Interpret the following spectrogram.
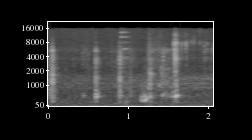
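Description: A few light clicks and knocks of plastic drink cups being handled. Then short mouth sounds of a sip through a metal straw.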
